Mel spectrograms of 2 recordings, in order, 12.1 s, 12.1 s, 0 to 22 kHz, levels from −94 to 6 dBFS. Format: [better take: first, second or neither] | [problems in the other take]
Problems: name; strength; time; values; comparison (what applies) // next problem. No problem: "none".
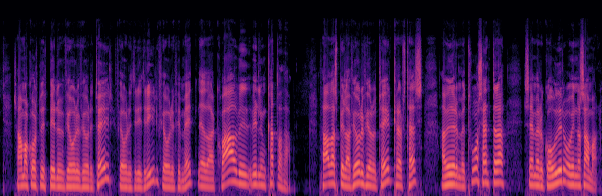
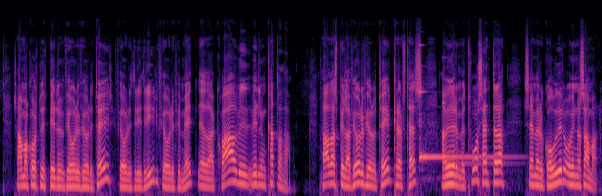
first | doorbell; noticeable; from 8.5 to 10 s; peak 2 dB below the speech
